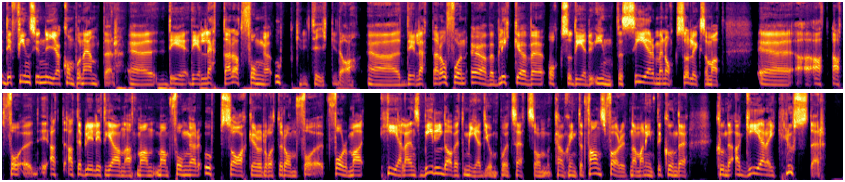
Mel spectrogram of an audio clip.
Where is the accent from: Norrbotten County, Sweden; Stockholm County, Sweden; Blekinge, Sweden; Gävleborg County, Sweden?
Blekinge, Sweden; Karlskrona; för de finns ju inte i Karlskrona där jag växte upp.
